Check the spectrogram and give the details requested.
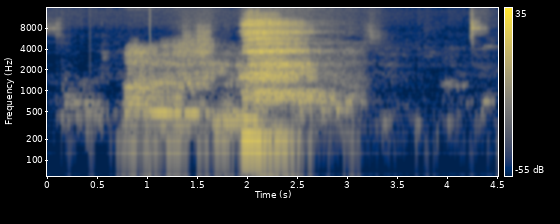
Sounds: Sigh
